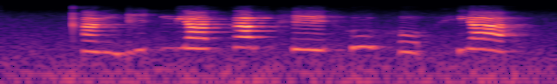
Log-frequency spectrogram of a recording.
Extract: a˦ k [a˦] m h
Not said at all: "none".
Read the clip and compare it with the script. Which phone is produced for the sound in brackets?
a˦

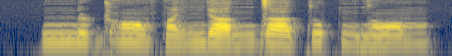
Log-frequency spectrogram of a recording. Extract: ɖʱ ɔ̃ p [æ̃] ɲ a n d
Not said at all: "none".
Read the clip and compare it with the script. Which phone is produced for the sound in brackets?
ã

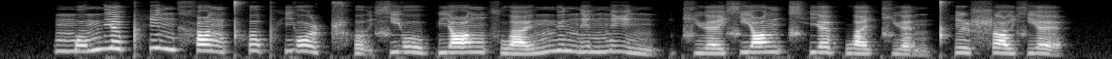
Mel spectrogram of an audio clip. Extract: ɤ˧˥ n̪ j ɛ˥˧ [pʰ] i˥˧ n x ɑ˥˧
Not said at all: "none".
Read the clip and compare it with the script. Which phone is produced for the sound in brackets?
pʰ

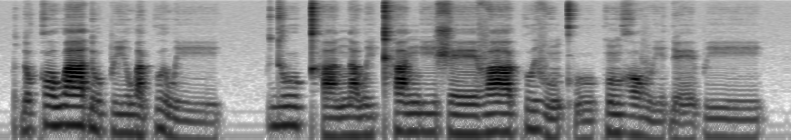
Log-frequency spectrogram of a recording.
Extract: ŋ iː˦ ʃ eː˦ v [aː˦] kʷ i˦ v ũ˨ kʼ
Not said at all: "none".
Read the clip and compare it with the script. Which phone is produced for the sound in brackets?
aː˦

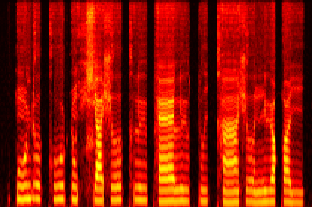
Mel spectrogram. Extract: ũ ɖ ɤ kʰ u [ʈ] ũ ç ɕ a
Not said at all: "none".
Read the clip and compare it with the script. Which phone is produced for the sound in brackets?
ʈ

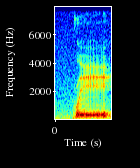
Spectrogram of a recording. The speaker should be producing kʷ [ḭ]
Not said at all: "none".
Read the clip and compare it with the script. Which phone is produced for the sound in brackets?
ḭ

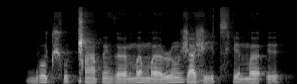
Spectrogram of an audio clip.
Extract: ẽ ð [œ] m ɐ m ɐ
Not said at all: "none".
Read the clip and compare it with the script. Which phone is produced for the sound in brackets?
œ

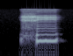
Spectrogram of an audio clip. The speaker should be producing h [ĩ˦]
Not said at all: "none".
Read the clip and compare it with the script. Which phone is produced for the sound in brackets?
i˦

